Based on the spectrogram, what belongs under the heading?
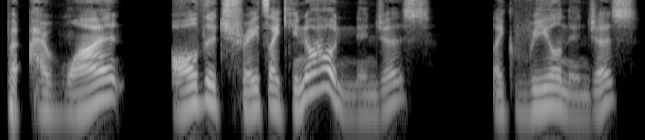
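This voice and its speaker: A young man hosting a podcast in a playful, lively way, reading listener questions and chatting casually. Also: mid-range voice, unhurried, dry recording, clean studio sound. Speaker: podcast host.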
